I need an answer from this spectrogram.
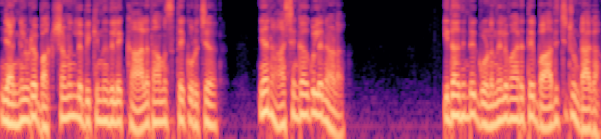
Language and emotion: Malayalam, fearful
